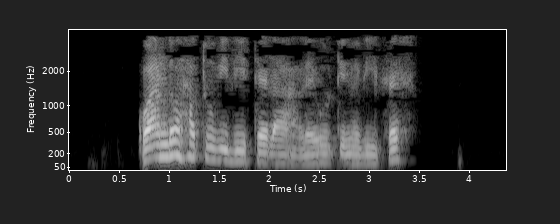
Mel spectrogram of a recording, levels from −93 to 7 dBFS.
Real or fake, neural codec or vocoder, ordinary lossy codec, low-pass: fake; vocoder, 22.05 kHz, 80 mel bands, WaveNeXt; MP3, 16 kbps; 3.6 kHz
